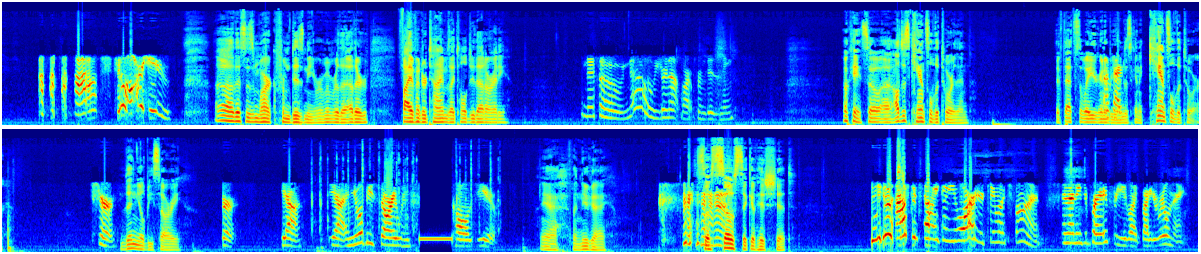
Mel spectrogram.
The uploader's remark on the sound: Prank Phone Calls Collection. Snow plow show reservations and voicemails.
